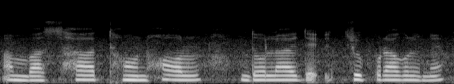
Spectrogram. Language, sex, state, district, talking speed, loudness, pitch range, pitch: Chakma, female, Tripura, Dhalai, 90 wpm, -15 LUFS, 200-210 Hz, 205 Hz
